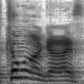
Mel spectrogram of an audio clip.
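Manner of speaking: loud, high call to the group; mock-exasperated shout; playful exhortation. Real, not acted. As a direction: prod the class, loud and jokey. Teasing prod to a silent audience.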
